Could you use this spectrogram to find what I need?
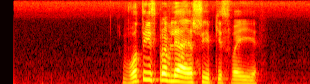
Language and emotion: Russian, angry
